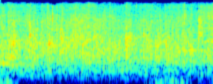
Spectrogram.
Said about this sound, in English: Somebody say praise the Lord. Clap your hands unto him and bless his name.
